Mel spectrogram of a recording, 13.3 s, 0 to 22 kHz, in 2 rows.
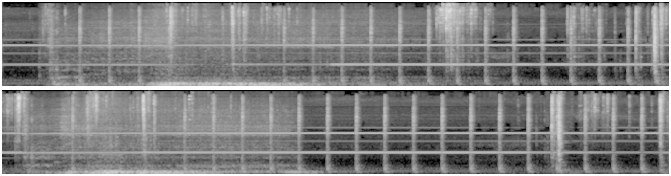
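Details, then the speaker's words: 1991 Chevrolet Scottsdale pickup, battery checked and charged: key turned repeatedly gives only sharp clicks and a brief low thump, engine never cranks; bad starter solenoid with a dead spot in the starter. "So what's going on is the starter has a bad solenoid on it, and you could be driving somewhere and cut your vehicle off, and you come back out from getting your groceries or whatever, you know, getting your little snack to eat or something, and come out and turn your key on and won't do anything."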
